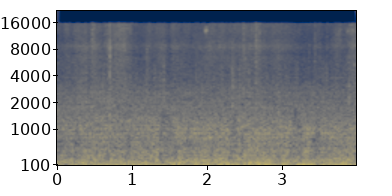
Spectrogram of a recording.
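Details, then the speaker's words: 2003 Jaguar XJR test drive after replacing front sway bar end links; low steady road rumble over bumps with no rattles or clunks from the front end, much better than before; owner suspects slight play in a rear shock bushing. "and then when you're done you drive it down the road you look for bumps you listen for any rattles"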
